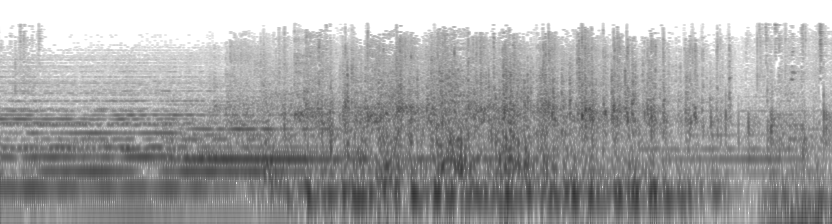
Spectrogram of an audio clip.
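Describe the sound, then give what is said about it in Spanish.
Horses' hooves clip-clop as they pull a carriage in a period royal drama. After a couple of seconds of sustained tones, a steady, fairly loud run of many hoofbeats continues to the end. “Mientras, llevan preso a Johan y lo suben a un carruaje.”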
